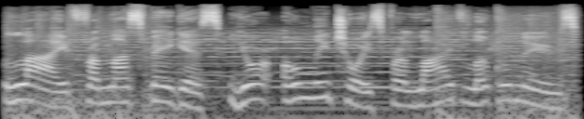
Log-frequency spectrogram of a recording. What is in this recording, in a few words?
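Announcer Informative Newscaster; Fox News Las Vegas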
